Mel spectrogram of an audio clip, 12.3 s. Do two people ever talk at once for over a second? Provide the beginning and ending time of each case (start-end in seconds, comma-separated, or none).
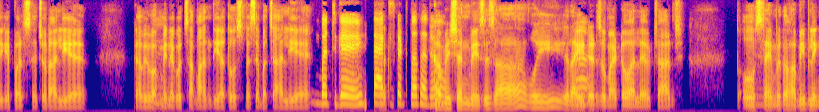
none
